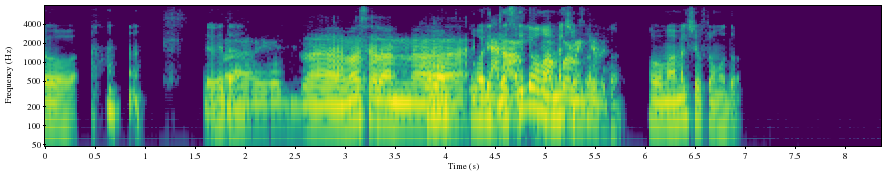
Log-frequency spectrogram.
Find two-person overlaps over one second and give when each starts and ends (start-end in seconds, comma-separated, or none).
3.8-5.7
